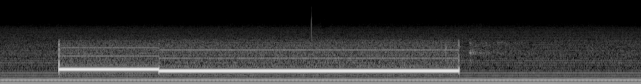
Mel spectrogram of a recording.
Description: Two-tone page, heard as a one-second tone, then a three-second tone, about 710 then 640 Hz. It is heard from 0.6 to 4.6 s.
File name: Portage 154.385 Paging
